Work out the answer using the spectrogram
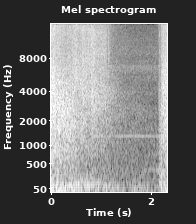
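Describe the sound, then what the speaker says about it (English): StarCraft siege tanks fire into clustered units, producing a loud, dense rumble of booming artillery blasts that fades over two seconds before another blast hits at the end. "Huge tank shots going off in those clustered units"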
